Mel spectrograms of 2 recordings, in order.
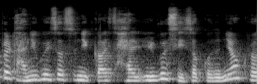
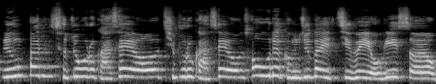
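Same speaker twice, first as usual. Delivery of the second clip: put-on high, urgent old woman hurrying him off; an old nanny pushing the young master home; shooing old grandmother; 8 semitones higher than usual. Grandmother urging young master to leave, high and pressing.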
